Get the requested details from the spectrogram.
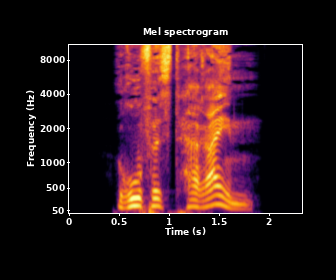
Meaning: second-person singular subjunctive I of hereinrufen
- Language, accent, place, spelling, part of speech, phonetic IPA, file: German, Germany, Berlin, rufest herein, verb, [ˌʁuːfəst hɛˈʁaɪ̯n], De-rufest herein.ogg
